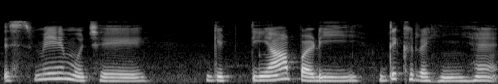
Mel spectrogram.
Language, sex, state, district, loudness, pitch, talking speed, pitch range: Hindi, female, Madhya Pradesh, Katni, -17 LUFS, 180 Hz, 85 wpm, 170-200 Hz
